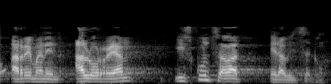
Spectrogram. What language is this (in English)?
Basque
